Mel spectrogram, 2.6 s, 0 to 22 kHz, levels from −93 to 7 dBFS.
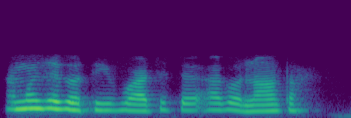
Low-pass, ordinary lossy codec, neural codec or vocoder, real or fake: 3.6 kHz; Opus, 32 kbps; codec, 24 kHz, 0.9 kbps, DualCodec; fake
